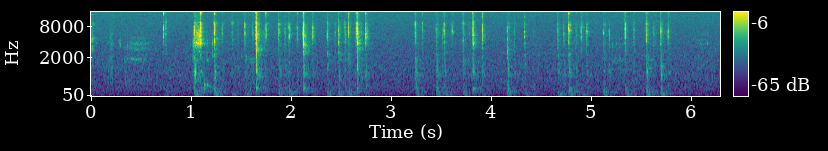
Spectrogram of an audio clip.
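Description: Faint typing on a computer keyboard: a quick, uneven run of keystrokes starting about a second in, typing out a short sentence.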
